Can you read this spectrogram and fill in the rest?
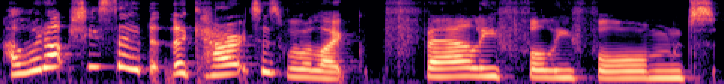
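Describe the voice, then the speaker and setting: A woman's voice: on the high side, big pitch swings, a little fast, a bit bright. A woman in her thirties, an author chatting casually and animatedly in an interview, in an informal way. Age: 30s.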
